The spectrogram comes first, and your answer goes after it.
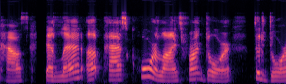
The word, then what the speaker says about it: Coraline: name wrong you know I can't say Coraline not Caroline not Coral Caroline at all he picked up a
